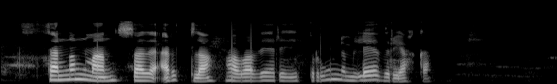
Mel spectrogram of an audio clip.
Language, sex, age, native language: Icelandic, female, 30-39, Icelandic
